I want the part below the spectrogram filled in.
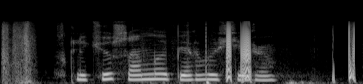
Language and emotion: Russian, neutral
